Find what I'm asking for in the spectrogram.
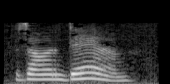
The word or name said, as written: zaandam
